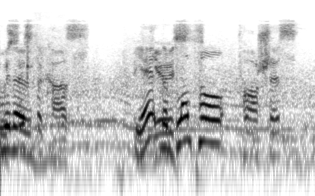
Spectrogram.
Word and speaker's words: Blancpain: Nah, it's Blancpain. It's Blancpain. We're going with Blancpain. No. Blancpain. That sounds French.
